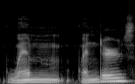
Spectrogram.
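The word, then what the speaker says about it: Wim Wenders: first uh how do you say his name whim Wenders I guess uh yeah it was my first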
